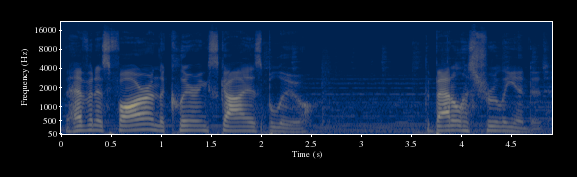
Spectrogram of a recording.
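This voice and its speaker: A gaming video maker with a slightly high, sharp-toned voice reads visual novel text aloud at normal speed. He adds casual comments on the game while its music plays behind him.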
